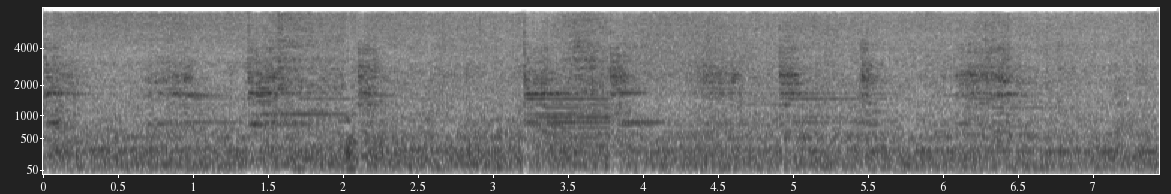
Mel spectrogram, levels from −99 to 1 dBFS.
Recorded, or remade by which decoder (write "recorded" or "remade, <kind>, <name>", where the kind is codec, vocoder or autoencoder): recorded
